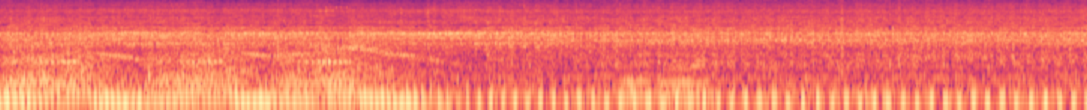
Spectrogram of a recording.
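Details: Honda Vario CBS scooter after CVT reassembly and new spark plug: rough, uneven churning over a steady idle pulse from the CVT, said to mean a badly worn drive belt, fix suggested is splashing water on it; worn CVT belt.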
